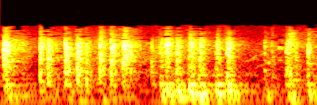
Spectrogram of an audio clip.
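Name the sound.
knocking on a door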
